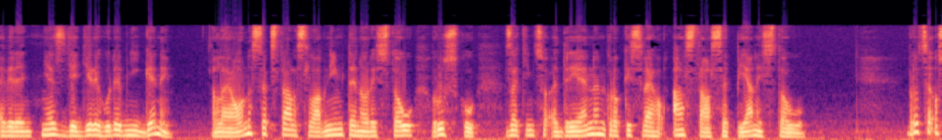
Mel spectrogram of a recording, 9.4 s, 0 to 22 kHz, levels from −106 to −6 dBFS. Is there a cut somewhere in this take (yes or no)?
yes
